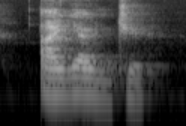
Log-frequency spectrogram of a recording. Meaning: diminutive of ajuin
- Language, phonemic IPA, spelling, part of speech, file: Dutch, /aˈjœyncə/, ajuintje, noun, Nl-ajuintje.ogg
